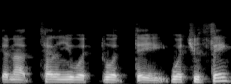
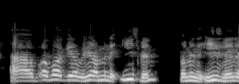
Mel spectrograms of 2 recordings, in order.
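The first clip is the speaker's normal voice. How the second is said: higher-pitched mock auditor patter; rehearsed auditor; 7 semitones higher, faster than usual. Host mocks auditors spewing a rehearsed script, lightly imitated. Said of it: "'cause nobody talks like that".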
